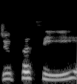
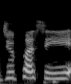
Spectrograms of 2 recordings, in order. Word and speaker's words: Du Plessis: Technically, it's pronounced Du Plessis. It's very French, and it's my husband's name. And it's mine too, though, right? 36 years after marriage. It's mine. But Du Plessis, and that's how you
